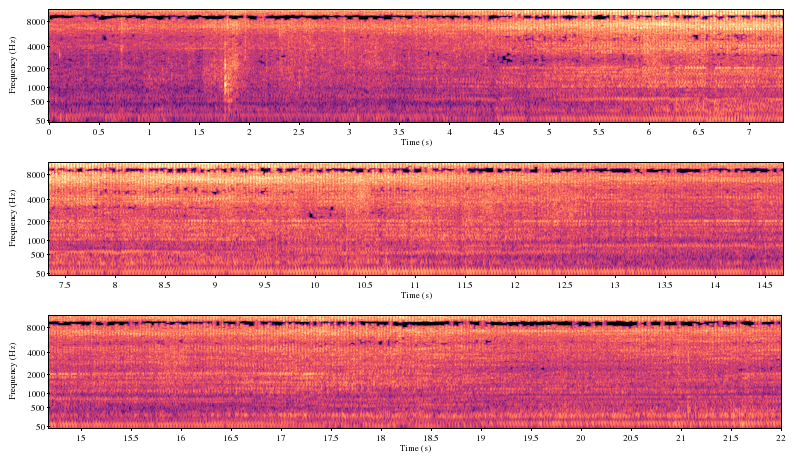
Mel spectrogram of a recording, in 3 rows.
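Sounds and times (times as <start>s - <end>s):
two-stroke engine idling: 0.0s - 22.0s.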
